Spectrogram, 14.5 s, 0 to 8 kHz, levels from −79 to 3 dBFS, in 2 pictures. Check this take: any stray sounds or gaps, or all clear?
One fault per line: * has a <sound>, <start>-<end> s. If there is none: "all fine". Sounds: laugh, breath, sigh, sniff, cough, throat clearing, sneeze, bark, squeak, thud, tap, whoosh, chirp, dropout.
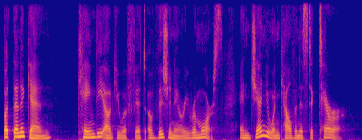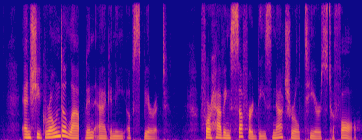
* has a dropout, 8.8-8.9 s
